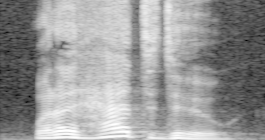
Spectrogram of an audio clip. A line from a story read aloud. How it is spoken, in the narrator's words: she answered calmly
